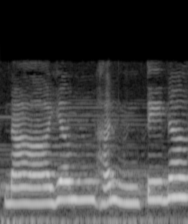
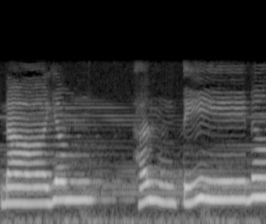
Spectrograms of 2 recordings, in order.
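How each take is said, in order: First: The vowel in 'ti' is kept short. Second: The vowel in 'ti' is drawn out long. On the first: The speaker calls it right. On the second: The speaker calls it wrong.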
